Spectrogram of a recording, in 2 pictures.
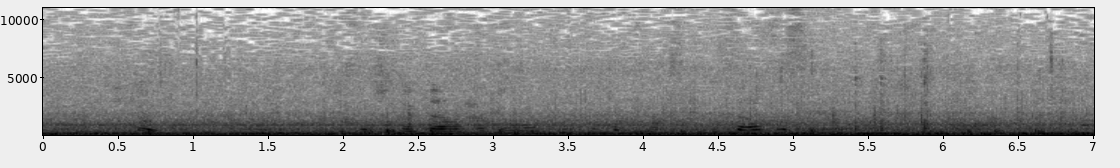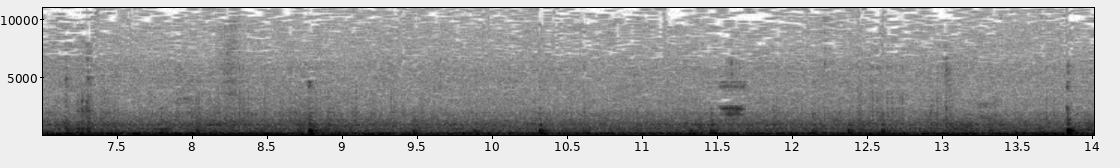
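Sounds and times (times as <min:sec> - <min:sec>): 
ETR610 tilting EuroCity train running through the Gotthard Base Tunnel: 0:00.0 - 0:14.0
faint voices: 0:00.3 - 0:09.1.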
